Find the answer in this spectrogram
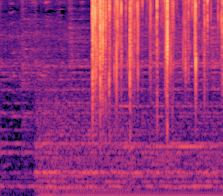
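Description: Horror film soundtrack: a low drone with held tones swells in sharply just after the start, then about a second in a run of irregular sharp crackles begins over it.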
